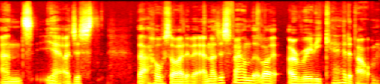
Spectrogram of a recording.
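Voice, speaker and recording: Heard on a very clean recording with a silent background, a man speaks with an English accent. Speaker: film reviewer. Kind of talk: casual video review. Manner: fast; animated.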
